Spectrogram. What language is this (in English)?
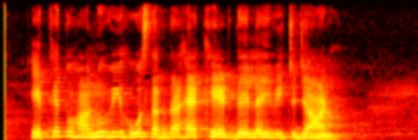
Punjabi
